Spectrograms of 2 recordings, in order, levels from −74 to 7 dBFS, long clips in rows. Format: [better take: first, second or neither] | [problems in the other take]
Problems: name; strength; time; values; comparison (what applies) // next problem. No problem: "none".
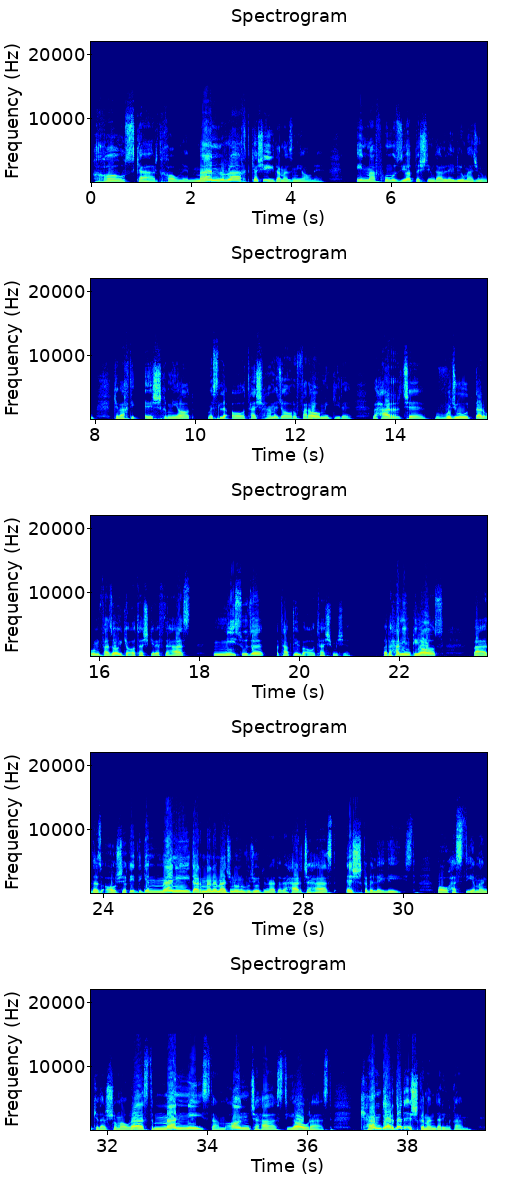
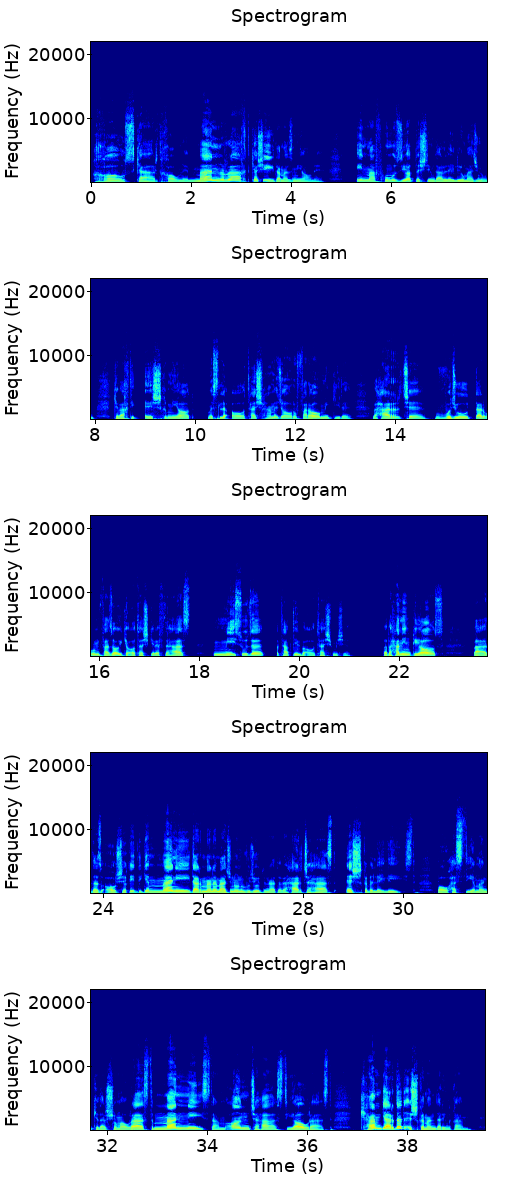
second | distortion; slight; 3% of the sound clipped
